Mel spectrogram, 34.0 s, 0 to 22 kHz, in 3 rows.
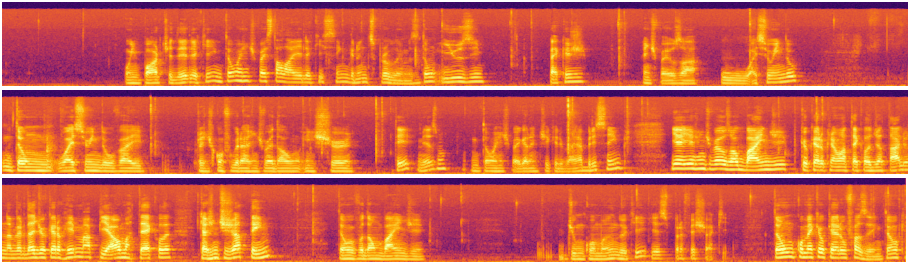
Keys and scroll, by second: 1.6 alt+Tab, 4.3-6.6 typing, 7.1 Tab, 7.7 space, 9.4 ctrl+y, 13.2 Return, 14.8-16.2 typing, 18.4-19.3 typing, 20.7-21.9 typing, 26.6 typing, 29.1 typing, 30.6 typing, 31.1 Left, 31.3 Left, 31.4 Left.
